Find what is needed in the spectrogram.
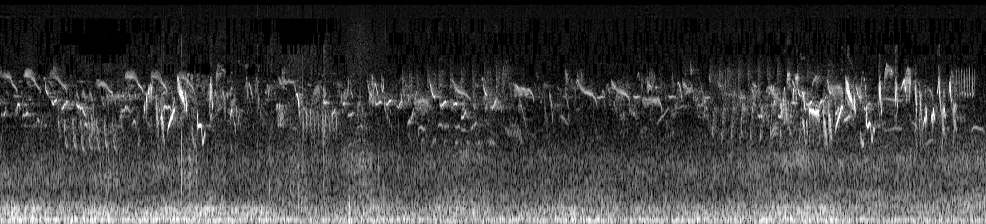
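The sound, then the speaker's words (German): A warbler sings a bubbling, hurried, melodious song, accompanied by a nightingale. The high, quick chirping phrases come faintly in clusters early and again near the end, over a soft, steady low rumble. “Wieder dieser plätschernde, sich manchmal überschlagene, hektisch vorgetragene, wohlklingende Gesang. Dieser Grasmücke begleitet von der Nachtigall.”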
